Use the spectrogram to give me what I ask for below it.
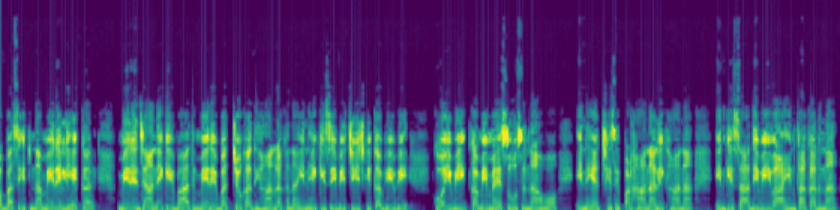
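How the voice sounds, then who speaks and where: A woman voicing a dying elderly mother-in-law in a cartoon, speaking softly and pleading with her family. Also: very high voice, level tone, moderate pace, no echo. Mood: sad, pleading. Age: older. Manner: soft, pleading farewell speech. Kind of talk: Hindi cartoon voice acting.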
